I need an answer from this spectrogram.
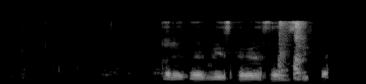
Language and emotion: Russian, neutral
